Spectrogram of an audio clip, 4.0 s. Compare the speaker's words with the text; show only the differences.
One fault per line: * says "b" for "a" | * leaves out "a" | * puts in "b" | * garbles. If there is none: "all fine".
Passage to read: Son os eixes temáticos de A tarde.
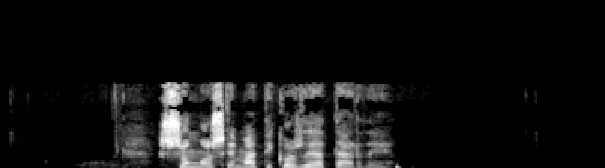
* leaves out "eixes"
